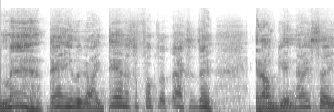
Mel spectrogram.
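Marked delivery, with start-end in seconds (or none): 0.0-2.1 high, stunned voice.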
